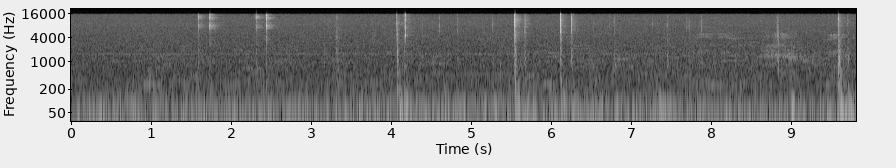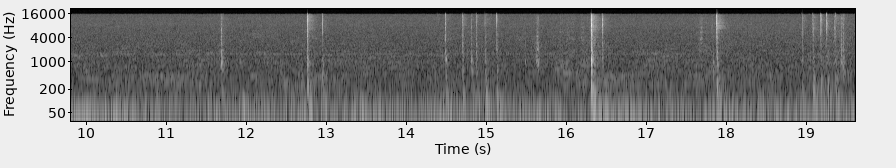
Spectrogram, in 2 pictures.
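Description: Typing on a computer keyboard: irregular, scattered keystrokes as code is entered, over a steady low hum.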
